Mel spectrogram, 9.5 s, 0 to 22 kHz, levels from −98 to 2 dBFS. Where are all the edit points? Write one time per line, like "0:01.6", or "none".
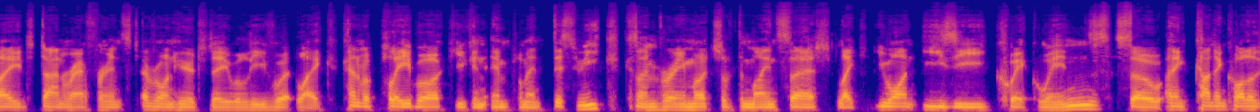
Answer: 0:06.2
